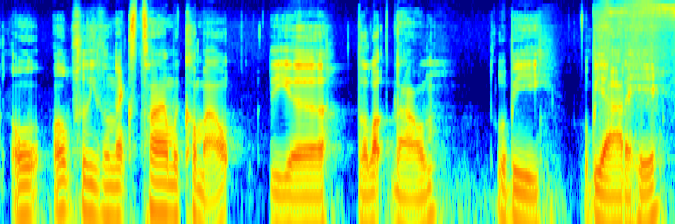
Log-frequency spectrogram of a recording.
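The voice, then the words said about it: Poor put-on northern English accent. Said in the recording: “what accent's that? ... What accent's that? ... Fucking hell, that was even worse. ... Where are you meant to be from? Are you meant to be from Manchester? ... The north or somewhere. ... Somewhere up north.”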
